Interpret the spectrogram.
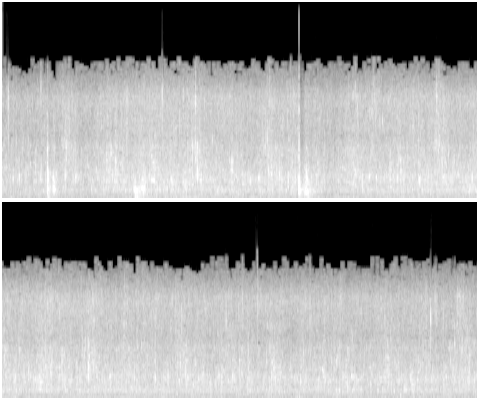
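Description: Sliced onions sizzling in hot vegetable oil in a frying pan, a steady crackling hiss, while a spoon stirs them, with a few light clicks against the pan in the first three seconds.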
